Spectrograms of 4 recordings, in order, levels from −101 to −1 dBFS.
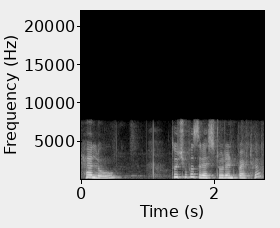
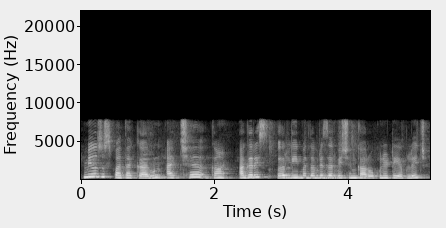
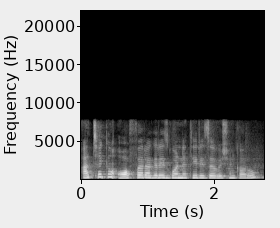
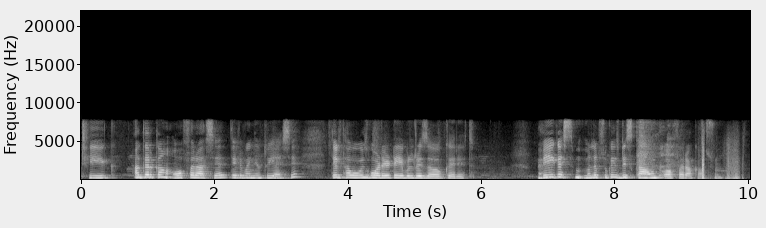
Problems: continuous background conversations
